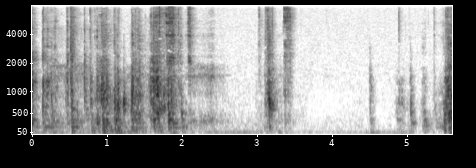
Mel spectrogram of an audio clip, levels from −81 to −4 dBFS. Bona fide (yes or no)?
yes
